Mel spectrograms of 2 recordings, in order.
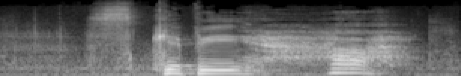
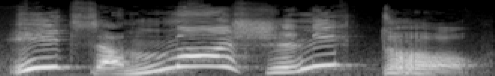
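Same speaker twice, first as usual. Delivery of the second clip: high, slow amazed exclamation; 9 semitones higher, slower than usual. Acted. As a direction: marvel at the sight. Amazed discovery of alien.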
